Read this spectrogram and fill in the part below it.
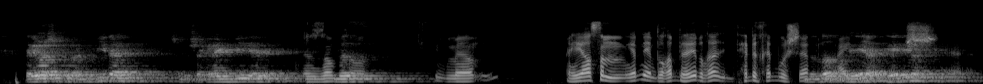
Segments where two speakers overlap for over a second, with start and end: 8.0-9.3

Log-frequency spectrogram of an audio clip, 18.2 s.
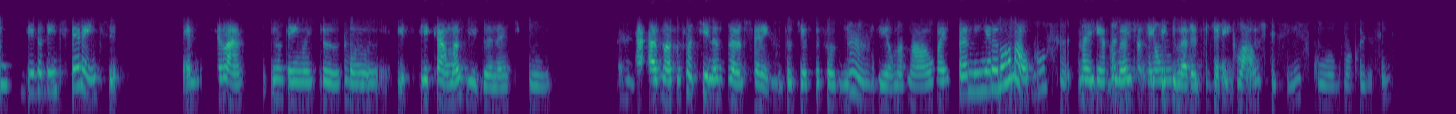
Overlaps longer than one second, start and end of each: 13.5-15.7

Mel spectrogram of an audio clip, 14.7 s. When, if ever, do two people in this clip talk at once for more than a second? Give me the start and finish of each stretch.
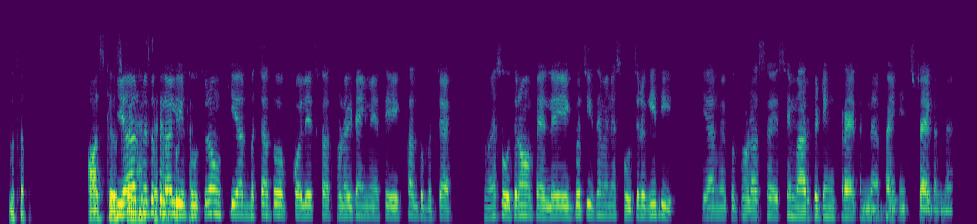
1.8-3.0

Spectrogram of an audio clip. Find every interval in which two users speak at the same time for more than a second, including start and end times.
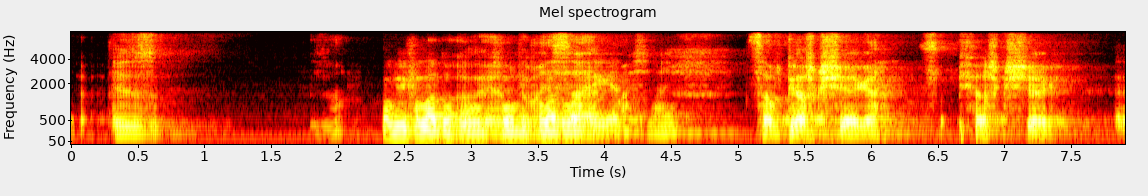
2.7-4.3

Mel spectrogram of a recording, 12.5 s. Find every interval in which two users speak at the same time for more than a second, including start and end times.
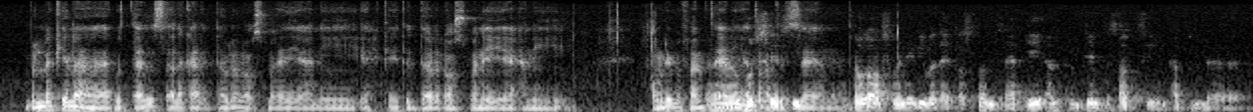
7.0-8.5

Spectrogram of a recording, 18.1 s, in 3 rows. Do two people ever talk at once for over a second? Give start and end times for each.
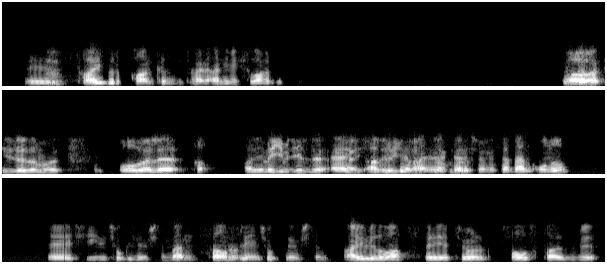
9.3-10.7

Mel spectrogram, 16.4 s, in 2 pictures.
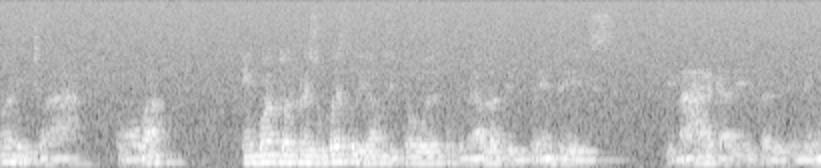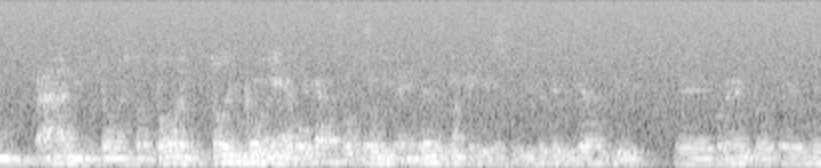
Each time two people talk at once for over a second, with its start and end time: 10.6-13.2

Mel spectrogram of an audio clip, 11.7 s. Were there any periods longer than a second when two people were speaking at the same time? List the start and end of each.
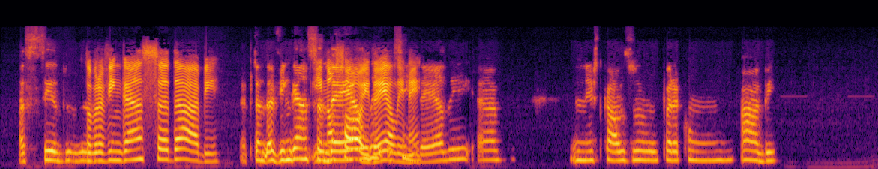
4.2-5.6

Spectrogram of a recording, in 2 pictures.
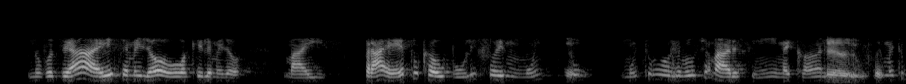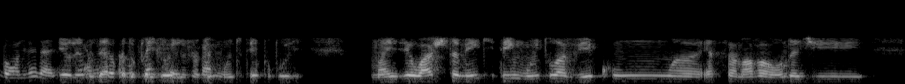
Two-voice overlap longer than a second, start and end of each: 9.7-11.3

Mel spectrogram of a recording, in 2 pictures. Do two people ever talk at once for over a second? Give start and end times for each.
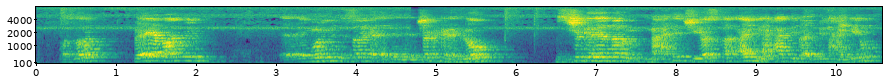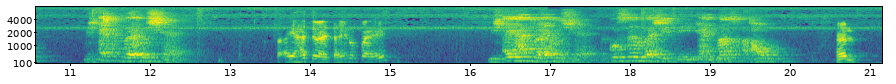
none

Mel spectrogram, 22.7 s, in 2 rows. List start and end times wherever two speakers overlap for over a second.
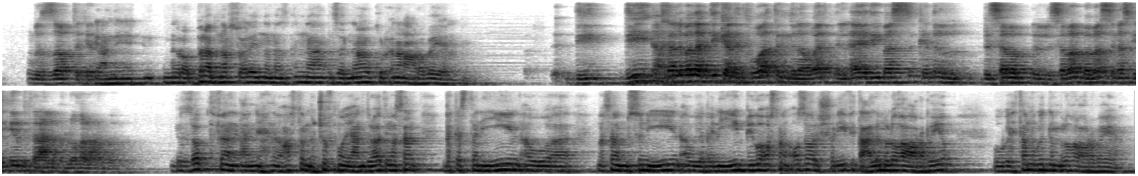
none

